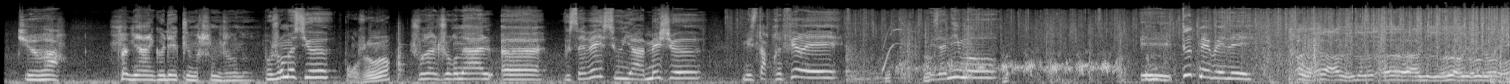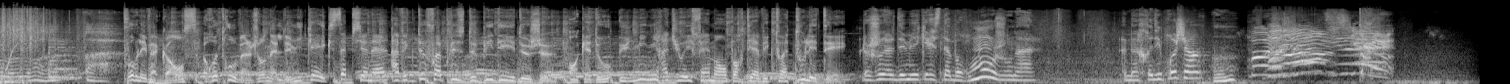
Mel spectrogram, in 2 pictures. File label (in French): junior, voix off jeunesse; LE JOURNAL DE MICKEY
